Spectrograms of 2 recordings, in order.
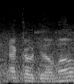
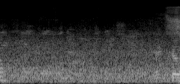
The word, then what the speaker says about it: Echo Domo: Echo Domo. Echo Domo. So the backwards D is irrelevant. It is. It's So It's silent.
